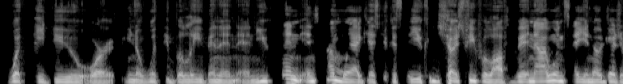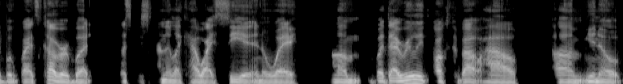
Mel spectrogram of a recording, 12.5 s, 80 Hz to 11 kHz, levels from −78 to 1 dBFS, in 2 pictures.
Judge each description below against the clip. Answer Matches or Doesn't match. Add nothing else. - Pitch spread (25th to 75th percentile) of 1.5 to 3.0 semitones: Matches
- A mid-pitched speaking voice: Doesn't match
